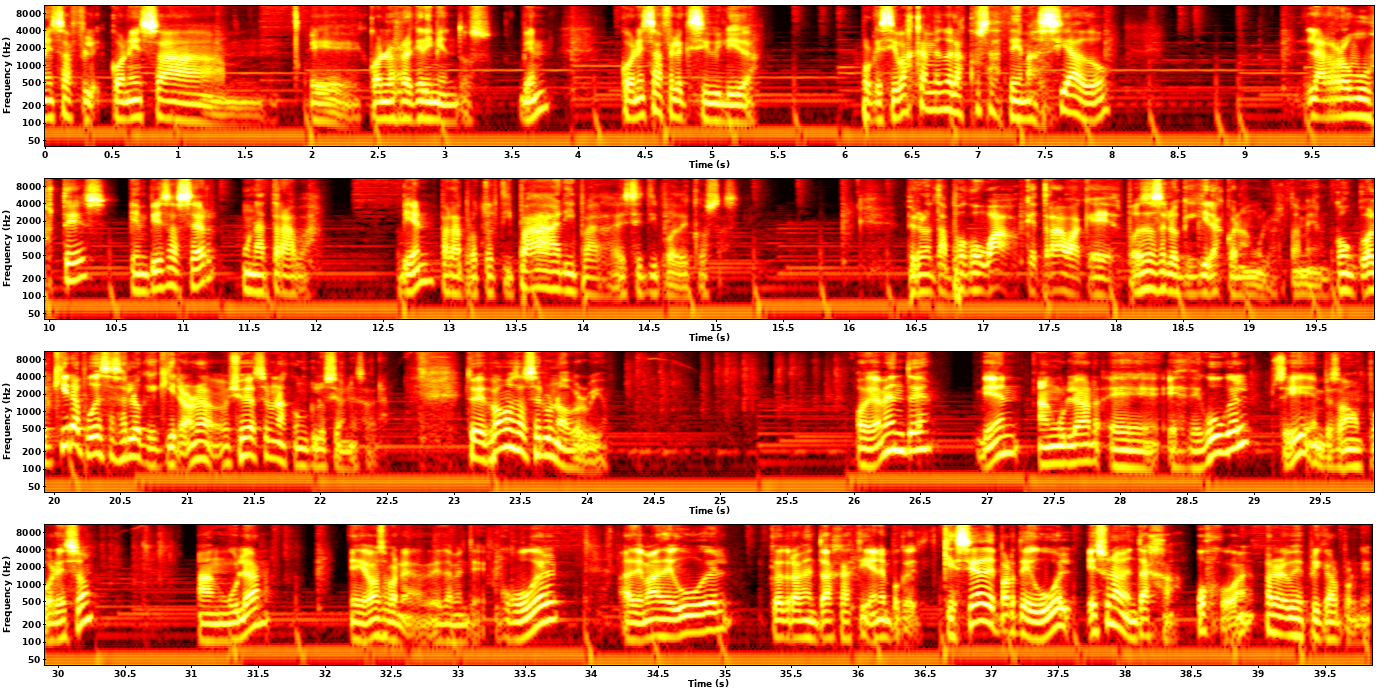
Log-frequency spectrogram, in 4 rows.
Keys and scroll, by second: 15.9 o, 23.8-25.7 typing, 27.1-34.0 typing.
